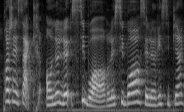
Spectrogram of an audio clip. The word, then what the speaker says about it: ciboire: Bien entendu, on ne prononce pas ciboire. Le wa, le son wa en québécois a tendance à devenir ouais. Comme noir, il fait noir, il fait noir. Fait qu'on dit ciboire.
